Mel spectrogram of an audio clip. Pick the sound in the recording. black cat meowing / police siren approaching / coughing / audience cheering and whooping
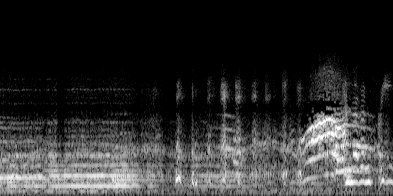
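black cat meowing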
